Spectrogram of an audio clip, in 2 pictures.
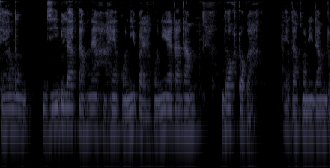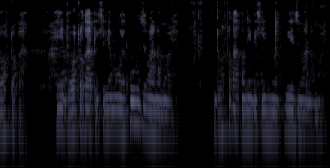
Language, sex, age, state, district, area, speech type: Assamese, female, 60+, Assam, Charaideo, rural, spontaneous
